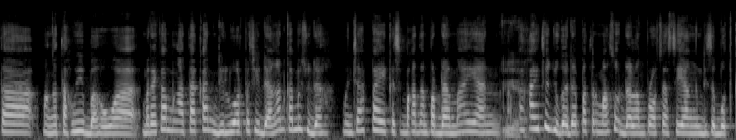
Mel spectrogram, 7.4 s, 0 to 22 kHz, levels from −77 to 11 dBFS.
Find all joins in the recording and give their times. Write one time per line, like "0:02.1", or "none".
0:01.4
